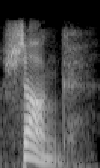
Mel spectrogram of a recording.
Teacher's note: carries the falling tone also known as the fourth tone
